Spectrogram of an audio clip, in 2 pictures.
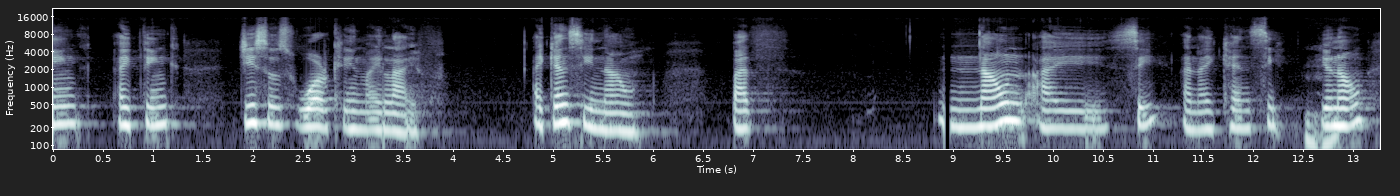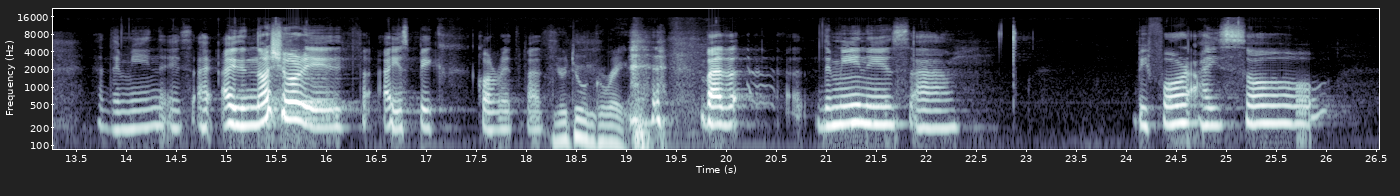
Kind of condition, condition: setting, large echoing room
